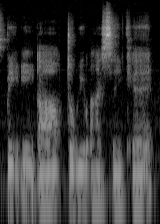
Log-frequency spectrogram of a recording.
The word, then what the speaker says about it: Berwick: is in Warwickshire, and those are both spelled like Berwick is B-E-R-W-I-C-K, Warwick is W-A-R-W-I-C-K. So it's pronounced Berwick, Warwick. So it's pronounced like it's a double R, not an R W.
